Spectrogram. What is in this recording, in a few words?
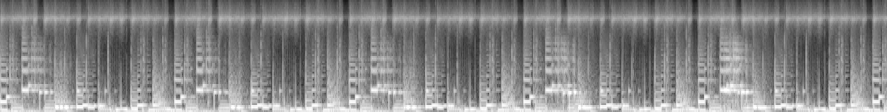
trails, Beats; Polyend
